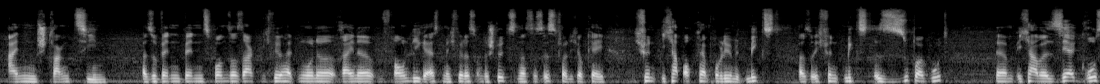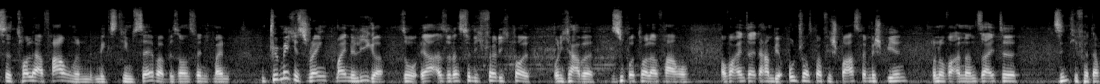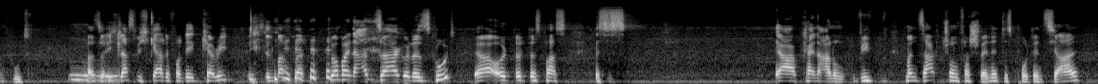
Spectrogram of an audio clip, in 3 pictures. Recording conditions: busy venue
